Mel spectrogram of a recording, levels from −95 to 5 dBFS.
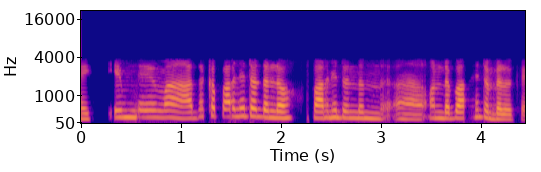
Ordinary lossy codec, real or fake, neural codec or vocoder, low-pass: none; fake; codec, 16 kHz, 1 kbps, X-Codec, WavLM features, trained on Multilingual LibriSpeech; 3.6 kHz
